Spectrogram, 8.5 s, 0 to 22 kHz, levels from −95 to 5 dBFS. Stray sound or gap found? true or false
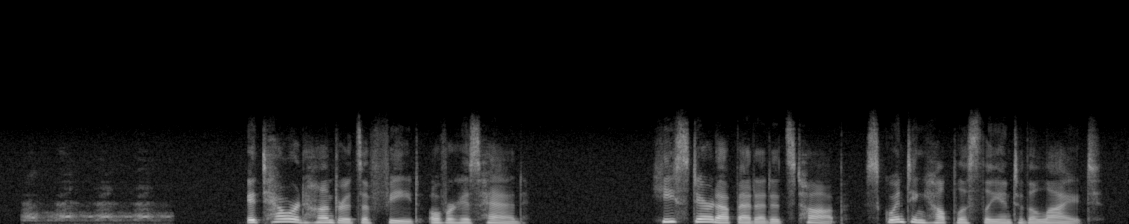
true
